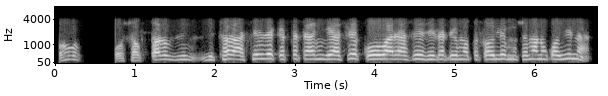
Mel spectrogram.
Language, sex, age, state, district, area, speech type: Odia, male, 60+, Odisha, Gajapati, rural, conversation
